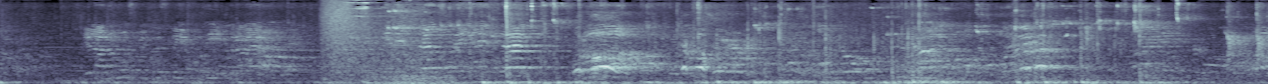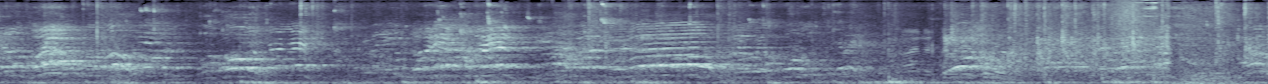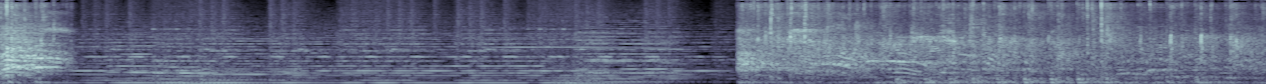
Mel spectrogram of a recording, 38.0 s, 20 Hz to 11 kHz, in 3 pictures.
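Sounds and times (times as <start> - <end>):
players shouting in a sports hall: 12.9 - 21.2.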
